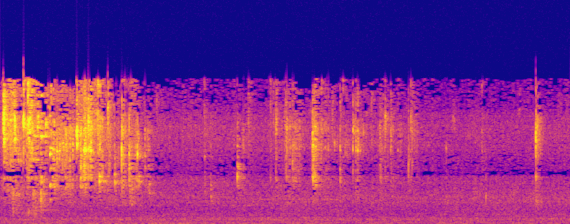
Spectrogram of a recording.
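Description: Lemon squeezed in a metal hand-held lemon squeezer: juice squishing and dripping into a small steel bowl for about the first second and a half, then a few faint clicks.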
